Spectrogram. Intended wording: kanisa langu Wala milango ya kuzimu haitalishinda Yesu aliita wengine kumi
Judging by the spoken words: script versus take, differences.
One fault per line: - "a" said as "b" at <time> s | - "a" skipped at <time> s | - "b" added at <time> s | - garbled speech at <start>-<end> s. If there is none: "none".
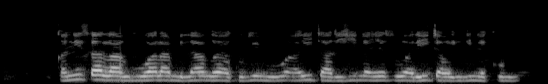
none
